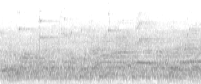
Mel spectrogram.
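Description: Live basketball game sound in an arena: a basketball being dribbled on the hardwood court under a steady murmur of crowd and player voices, with a few short high squeaks.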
